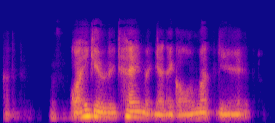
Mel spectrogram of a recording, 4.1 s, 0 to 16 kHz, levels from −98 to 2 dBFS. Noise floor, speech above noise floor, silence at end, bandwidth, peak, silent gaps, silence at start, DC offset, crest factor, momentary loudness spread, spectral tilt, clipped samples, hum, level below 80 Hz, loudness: -66 dBFS; 41 dB; 0.4 s; 7.2 kHz; -6 dBFS; none; 0.05 s; under 0.1%; 20 dB; 10 LU; -8 dB/octave; under 0.1%; none; -64 dBFS; -26 LUFS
